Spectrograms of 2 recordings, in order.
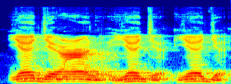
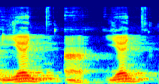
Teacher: Jim berharakat sukun kita baca dengan pantulan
